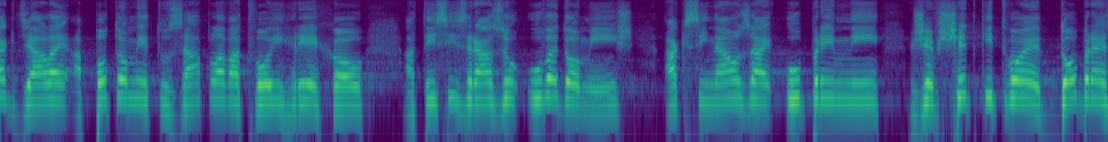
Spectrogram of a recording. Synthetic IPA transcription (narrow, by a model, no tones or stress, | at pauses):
ɡɟalɛjʔapɔt̪ɔmjɛt̪uzaːplaʋat̪ʋɔjiɣɦɾɪɛxɔʊ | at̪isizɾazuʔuʋɛd̪ɔmiːʃ | aksinaɔzajuːpɾiːmniː | ʒɛfʃɛt̪kit̪ʋɔjɛd̪ɔbɾɛː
